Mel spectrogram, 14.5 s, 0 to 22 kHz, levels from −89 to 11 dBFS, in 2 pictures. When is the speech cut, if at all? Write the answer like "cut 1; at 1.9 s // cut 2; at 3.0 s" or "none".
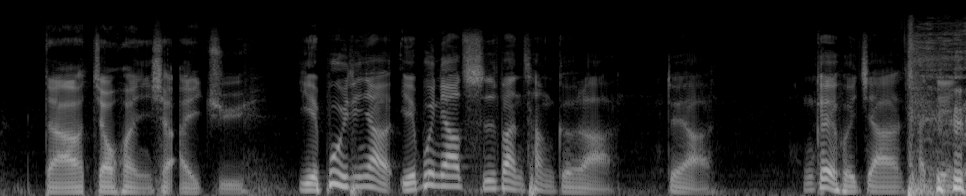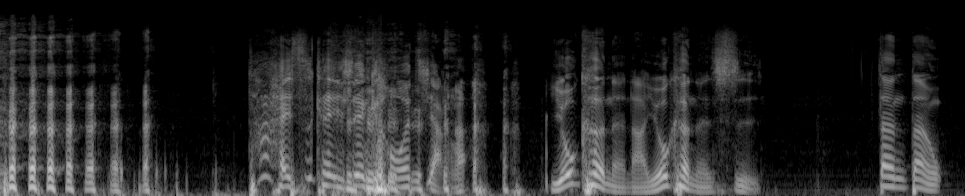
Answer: cut 1; at 9.1 s

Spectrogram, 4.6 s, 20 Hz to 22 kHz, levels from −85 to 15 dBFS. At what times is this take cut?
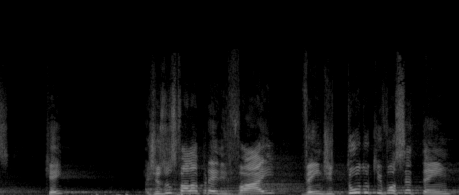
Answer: cut 1; at 1.5 s

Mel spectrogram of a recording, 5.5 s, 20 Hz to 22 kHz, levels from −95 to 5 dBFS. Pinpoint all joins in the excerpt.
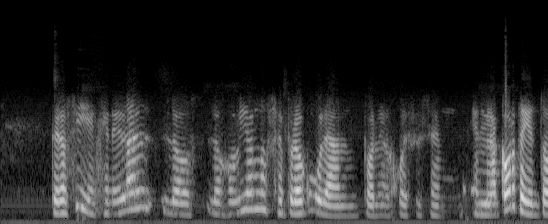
none

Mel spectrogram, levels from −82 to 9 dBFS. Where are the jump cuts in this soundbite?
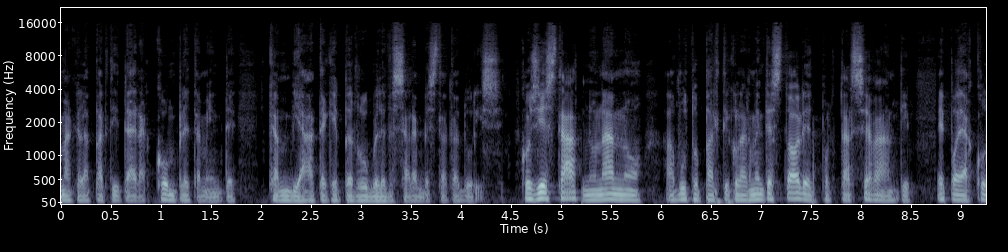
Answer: cut 1; at 5.2 s // cut 2; at 7.5 s

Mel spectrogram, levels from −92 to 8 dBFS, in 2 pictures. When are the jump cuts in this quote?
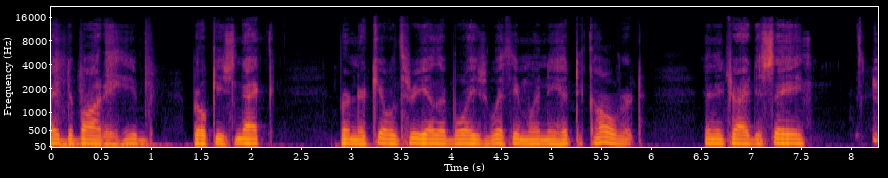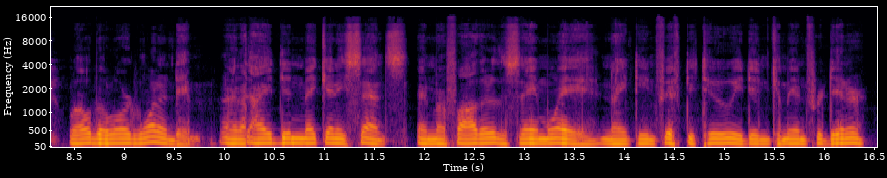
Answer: cut 1; at 10.2 s // cut 2; at 11.9 s

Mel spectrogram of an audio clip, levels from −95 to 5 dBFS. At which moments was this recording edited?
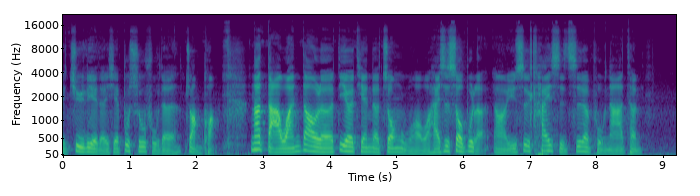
cut 1; at 6.2 s

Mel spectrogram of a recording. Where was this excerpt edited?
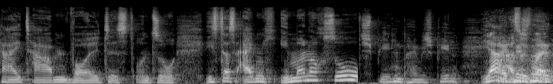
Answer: cut 1; at 3.6 s

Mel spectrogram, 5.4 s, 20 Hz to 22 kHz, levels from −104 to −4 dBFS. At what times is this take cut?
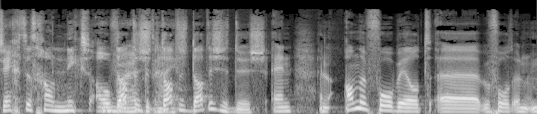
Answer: none

